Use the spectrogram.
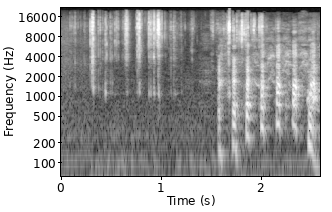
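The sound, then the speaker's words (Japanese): Chipstar potato chips crunched close to the microphone: a quick, uneven series of crisp bites and crunches, followed by a steady run of shorter, more voiced bursts. “なんかこう食べてこう なんか、ね、あのチップスターがすげえちっちゃい音になってるね。”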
